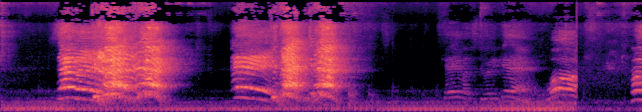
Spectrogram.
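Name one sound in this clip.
A group of men shout together in an echoing hall.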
